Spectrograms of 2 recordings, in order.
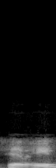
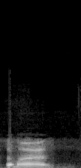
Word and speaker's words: Samhain: Called, Halloween is called Samhain, or it looks like Samhain, but in Gaelic it's pronounced Samhain.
